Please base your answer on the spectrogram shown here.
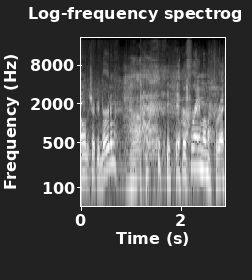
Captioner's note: laughs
